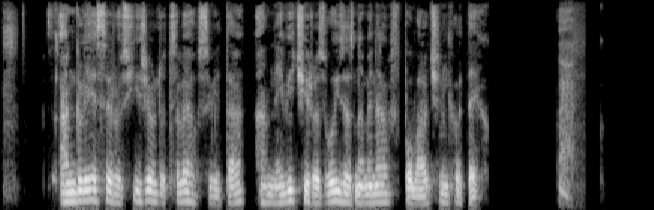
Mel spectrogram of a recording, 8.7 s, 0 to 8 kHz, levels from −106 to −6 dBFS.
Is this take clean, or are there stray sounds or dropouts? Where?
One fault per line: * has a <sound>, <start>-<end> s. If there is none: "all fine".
* has a throat clearing, 7.4-7.8 s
